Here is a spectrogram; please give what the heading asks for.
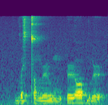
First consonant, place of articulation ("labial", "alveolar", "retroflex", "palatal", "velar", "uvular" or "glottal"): velar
